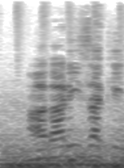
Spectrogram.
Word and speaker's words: 東崎: 東崎と書いて上がりです。日が上がるということで上がり崎でございます。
